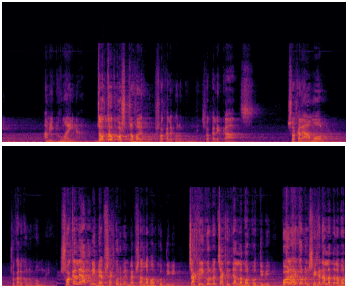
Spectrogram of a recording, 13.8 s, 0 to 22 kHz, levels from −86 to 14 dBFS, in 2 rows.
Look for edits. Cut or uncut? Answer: cut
